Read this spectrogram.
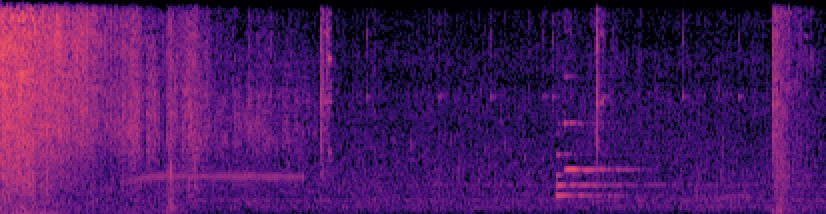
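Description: A menu chimes softly when clicked.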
